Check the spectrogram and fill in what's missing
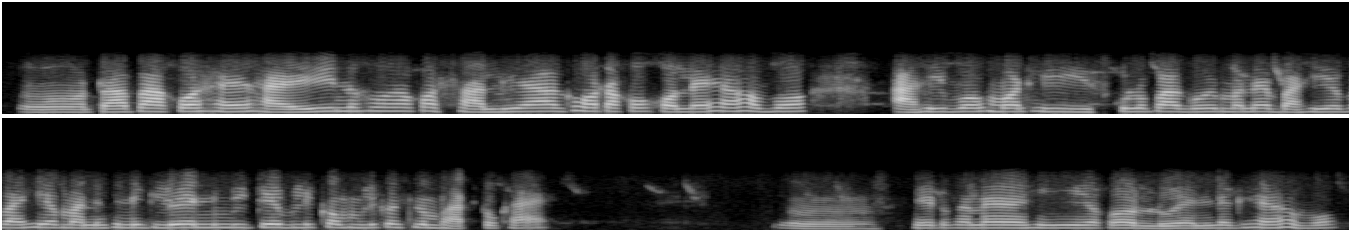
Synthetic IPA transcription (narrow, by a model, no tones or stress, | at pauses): ɔ̃taɹpaːkɔɦaiɦainɔɦɔjakɔsalijaɡʱɔɹɔtakɔkɔlɛɦɛɦɔbɔaɦibɔhɔmatɦiiskulɔpaɡojmanɛbaɦiɛbaɦijɛmanukʰinikluɛnibikejbulikɔmplikojsinʊ̃bʱatːʊkʰaj | ɔ̃hejtʊkanɛɦiakɔluɛnlɛɡɦɛɦɔbɔ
